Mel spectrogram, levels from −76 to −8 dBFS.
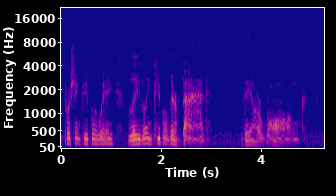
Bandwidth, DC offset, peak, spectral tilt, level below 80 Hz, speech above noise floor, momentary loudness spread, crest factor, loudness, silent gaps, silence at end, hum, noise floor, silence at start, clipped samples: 11 kHz; under 0.1%; -22 dBFS; -6.5 dB/octave; -80 dBFS; 25 dB; 16 LU; 20 dB; -41 LUFS; none; 0 s; none; -65 dBFS; 0 s; under 0.1%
